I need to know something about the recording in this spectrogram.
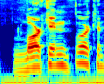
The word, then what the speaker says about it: Lorcan: Lorcan? It's like the Orkin Man, but with an L.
